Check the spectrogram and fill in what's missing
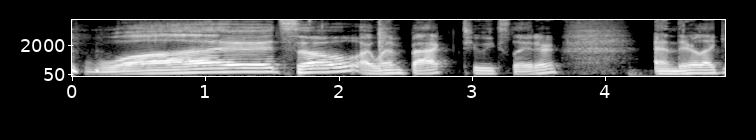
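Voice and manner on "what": louder, higher, long drawn-out what; mock disbelief. Told he'd get paid to DJ, hammed-up disbelief. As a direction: stretch it in comic astonishment.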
